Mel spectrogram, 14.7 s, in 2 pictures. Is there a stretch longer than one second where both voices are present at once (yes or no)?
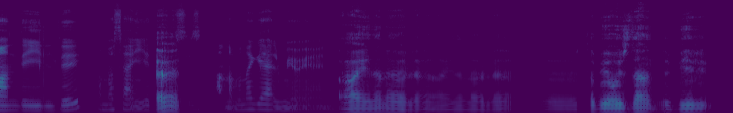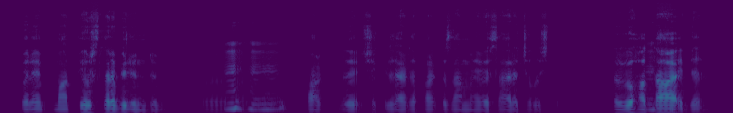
no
